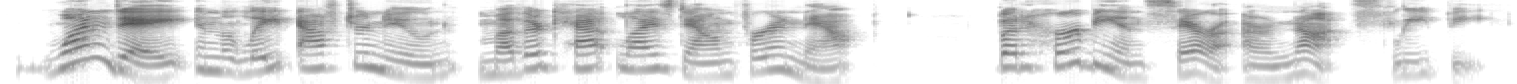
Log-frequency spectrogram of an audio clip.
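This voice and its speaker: A woman reading aloud to children, expressive and explanatory. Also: mid-range voice, a little slow. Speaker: storybook reader.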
